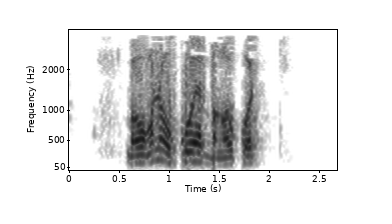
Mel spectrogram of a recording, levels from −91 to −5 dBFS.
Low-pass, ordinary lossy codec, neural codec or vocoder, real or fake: 3.6 kHz; MP3, 16 kbps; none; real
